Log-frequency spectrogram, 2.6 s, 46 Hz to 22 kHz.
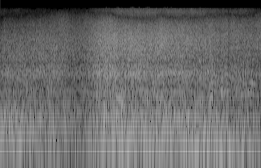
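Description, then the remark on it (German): The Strokkur geyser in Iceland erupting, boiling water shooting up with a steady, hissing roaring rush that swells slightly midway and stays loud for the whole few seconds; it erupts about every 8 minutes. “Wenn kochendes Wasser eruptionsartig in die Höhe schießt, dann sind Touristen nicht weit. Der Geysir Strokkur etwa spuckt alle 8 Minuten.”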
